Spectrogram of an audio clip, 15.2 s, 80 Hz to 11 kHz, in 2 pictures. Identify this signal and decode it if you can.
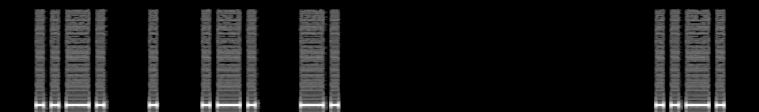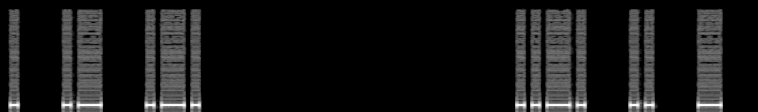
Morse code, heard as a keyed tone, about 16 wpm, spaced as for 11 wpm, 800 Hz. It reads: FERN FEAR FIT
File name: Alphabetical / Alphabetical mp3s / Fs @10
